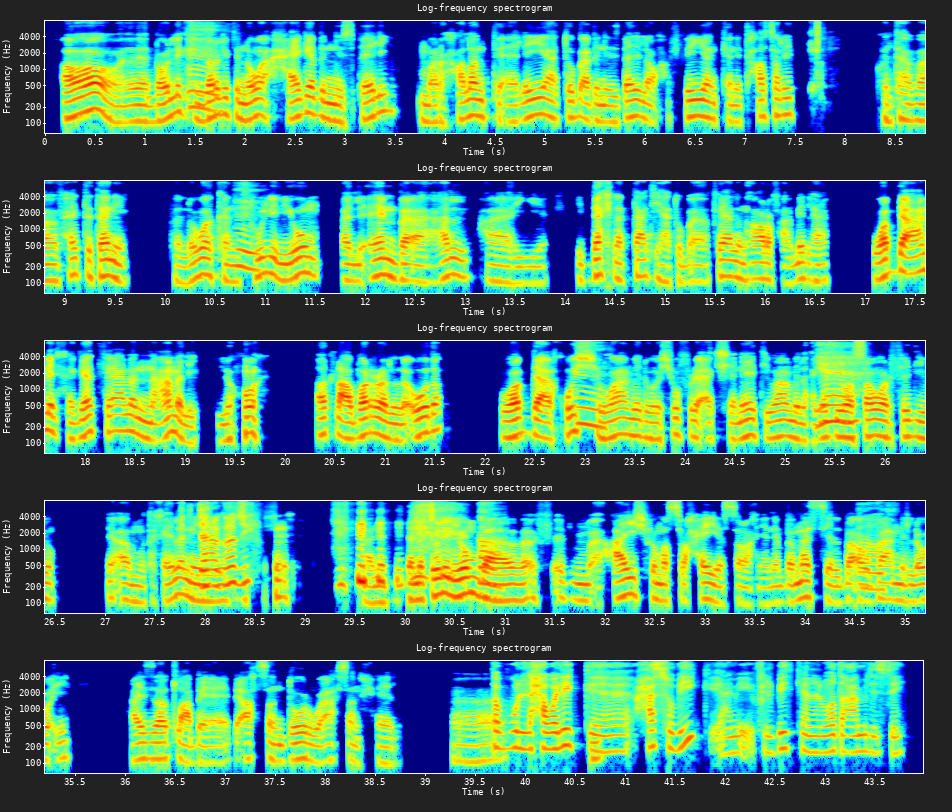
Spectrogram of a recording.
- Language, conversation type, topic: Arabic, podcast, إزاي بتتعامل مع القلق اللي بيمنعك من النوم؟
- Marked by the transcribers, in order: tsk; laughing while speaking: "اللي هو"; in English: "reactionاتي"; chuckle; laugh; tapping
